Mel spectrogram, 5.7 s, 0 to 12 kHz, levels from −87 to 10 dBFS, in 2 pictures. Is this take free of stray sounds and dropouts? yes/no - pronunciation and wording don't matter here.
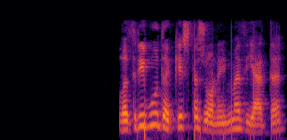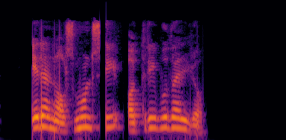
no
